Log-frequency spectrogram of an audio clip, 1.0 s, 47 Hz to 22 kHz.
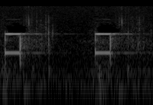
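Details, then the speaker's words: ZOLL AED Plus demonstration: two sharp electronic double-tone beeps about 0.6 s apart, the adaptive CPR metronome monitoring chest compressions and prompting at least 100 per minute. "beeps act as an adaptive metronome that monitors my compressions and tries to speed them up to at least 100 per minute"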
